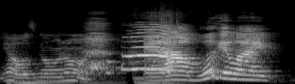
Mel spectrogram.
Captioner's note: laughs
